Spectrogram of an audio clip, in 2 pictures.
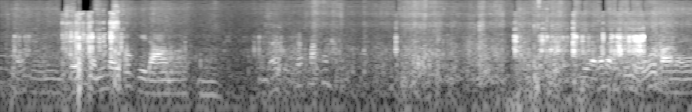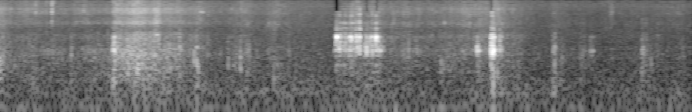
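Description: A large plastic bag crinkles and rustles.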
